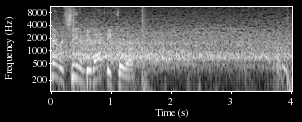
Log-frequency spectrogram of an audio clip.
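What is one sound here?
Punches land with sharp smacks.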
